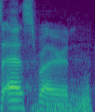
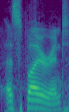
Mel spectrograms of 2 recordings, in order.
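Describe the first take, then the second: First: It ends like the word 'aspirin'. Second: It ends with an 'ant' sound. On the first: The speaker calls it wrong. "As did I say it right? No, I'm just kidding" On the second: The speaker calls it right. "as I've been corrected"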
